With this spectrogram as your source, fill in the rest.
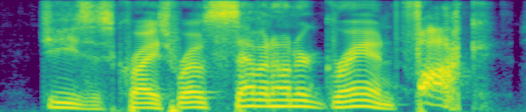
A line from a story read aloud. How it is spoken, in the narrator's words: screamed Hecky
